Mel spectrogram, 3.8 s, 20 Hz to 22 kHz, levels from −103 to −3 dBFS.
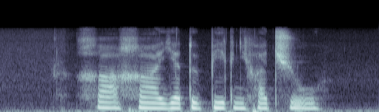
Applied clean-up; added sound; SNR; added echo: none; none; none; none.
